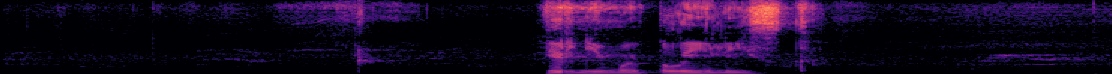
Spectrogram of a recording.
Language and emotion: Russian, neutral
